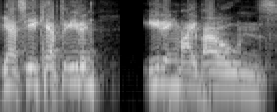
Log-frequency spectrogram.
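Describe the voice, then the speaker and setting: A raspy, put-on character voice. It sits at a middle pitch. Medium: actual play. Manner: terse, mechanical.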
